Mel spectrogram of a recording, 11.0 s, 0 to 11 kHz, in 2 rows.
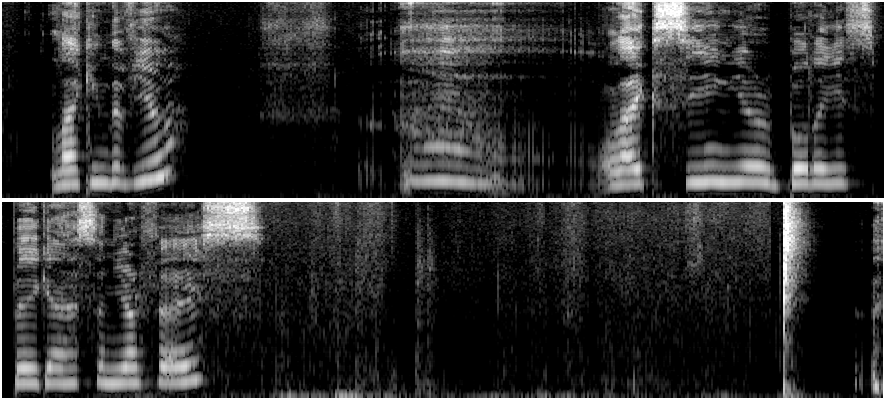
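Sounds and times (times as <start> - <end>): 
speech: 0.3 - 1.2, 2.2 - 7.2
quiet rustling background: 6.4 - 10.5
hand slapping bare skin: 10.4 - 10.7.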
